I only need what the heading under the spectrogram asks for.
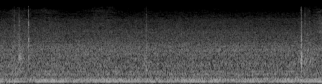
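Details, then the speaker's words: Opened external hard drive connected through a docking adapter, blue light on but not detected by the laptop, possibly wet or dropped: a low steady hum with a faint rough rumble and no clicking, cause unclear. "And I could hear it rumbling. So I'm not sure if it can read it or not."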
